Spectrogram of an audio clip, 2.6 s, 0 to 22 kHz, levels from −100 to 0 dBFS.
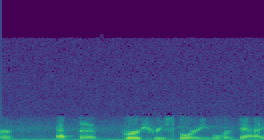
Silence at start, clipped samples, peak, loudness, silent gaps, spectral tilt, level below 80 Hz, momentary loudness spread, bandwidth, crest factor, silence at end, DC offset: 0 s; under 0.1%; -10 dBFS; -28 LUFS; none; -6.5 dB/octave; -38 dBFS; 10 LU; 12.5 kHz; 18 dB; 0 s; under 0.1%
